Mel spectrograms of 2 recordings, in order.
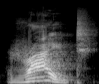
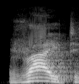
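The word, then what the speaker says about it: right: একইভাবে আর মানে র, আরের উচ্চারণ কি হয় র, তার সাথে আইট, তাহলে র যোগ আইট কি হয়ে গেল রাইট, রাইট।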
